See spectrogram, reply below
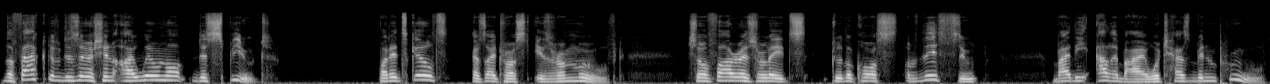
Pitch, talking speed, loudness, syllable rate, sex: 155 Hz, 155 wpm, -17 LUFS, 3.8 syllables/s, male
